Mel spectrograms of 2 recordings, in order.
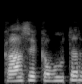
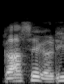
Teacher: का वर्ग किससे बोला जाता है? कंठ से।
